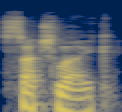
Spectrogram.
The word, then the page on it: suchlike: American English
